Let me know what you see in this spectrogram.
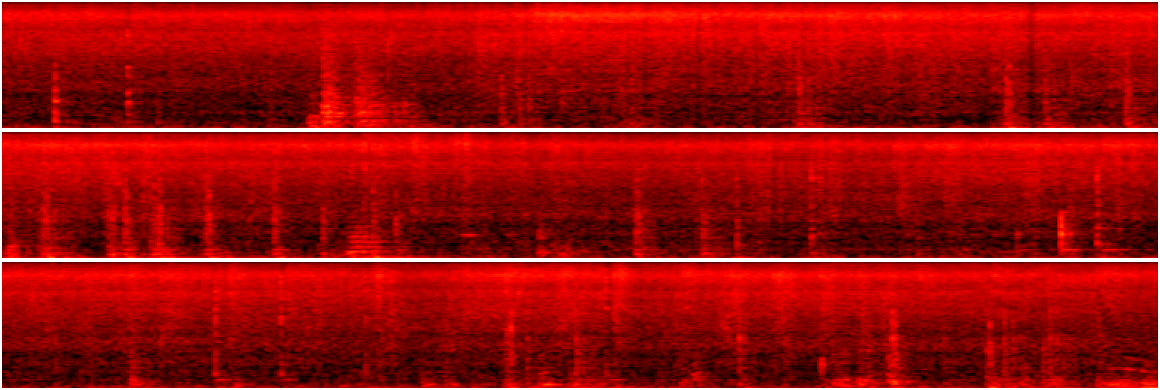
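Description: Flaked milkfish frying in butter in a metal wok, a steady sizzle, while a wooden spatula stirs it with scattered scraping and tapping against the pan.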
